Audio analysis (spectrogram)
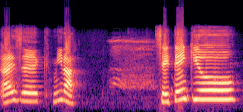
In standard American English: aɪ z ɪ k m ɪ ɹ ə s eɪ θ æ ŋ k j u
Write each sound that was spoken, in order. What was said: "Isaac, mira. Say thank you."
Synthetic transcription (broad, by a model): aɪ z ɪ k m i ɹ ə s eɪ t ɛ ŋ k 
